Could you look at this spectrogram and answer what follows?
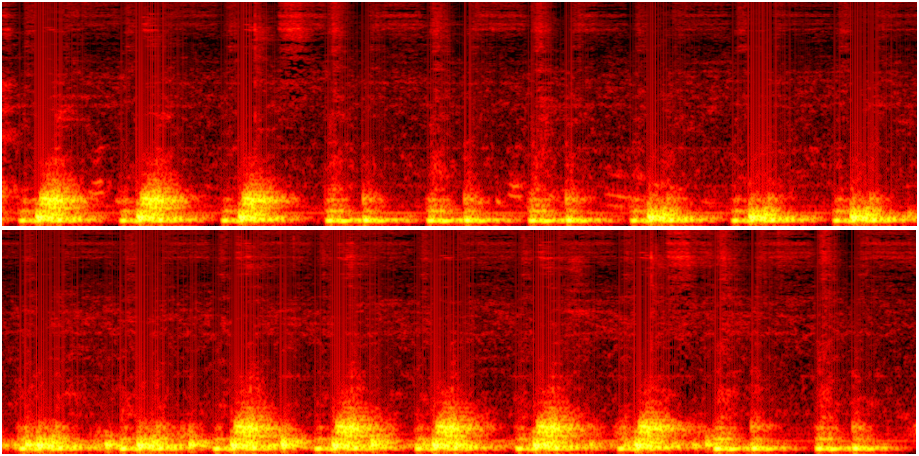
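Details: Teaching recording of a tricuspid regurgitation murmur played in an auscultation workshop; described as increasing on inspiration.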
